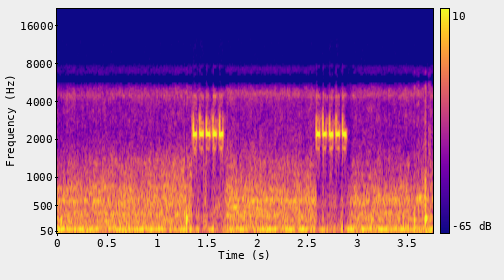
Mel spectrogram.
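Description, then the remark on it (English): Two short bursts of rapid electronic beeps, about five quick pulses each, like payphone tones registering two quarters, sounding clearly over a steady low hum with a pause between bursts. “Did you want to pay with coins? Sure. Okay, just go ahead and put it in.”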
